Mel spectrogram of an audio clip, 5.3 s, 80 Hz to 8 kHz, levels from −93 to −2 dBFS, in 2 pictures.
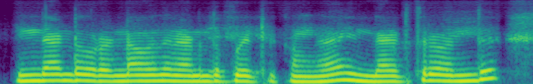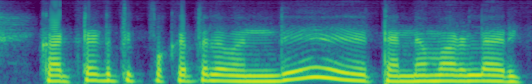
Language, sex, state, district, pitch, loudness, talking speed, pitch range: Tamil, female, Tamil Nadu, Namakkal, 200 Hz, -12 LUFS, 170 wpm, 190-215 Hz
